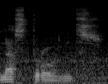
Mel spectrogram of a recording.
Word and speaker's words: Nastrond: It's called Nastrond. That's how it's pronounced. Yeah, I was wondering how it was pronounced. Yeah, I believe. I'm gonna look it up just to make sure, but I believe that's how it's pronounced. And I may have put too much of an accent on the R, but I can read IPA, so.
